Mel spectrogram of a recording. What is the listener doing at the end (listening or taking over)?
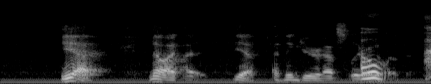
taking over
